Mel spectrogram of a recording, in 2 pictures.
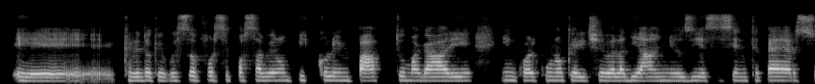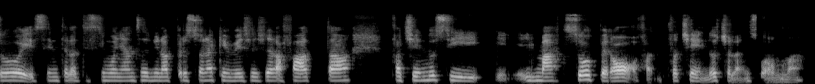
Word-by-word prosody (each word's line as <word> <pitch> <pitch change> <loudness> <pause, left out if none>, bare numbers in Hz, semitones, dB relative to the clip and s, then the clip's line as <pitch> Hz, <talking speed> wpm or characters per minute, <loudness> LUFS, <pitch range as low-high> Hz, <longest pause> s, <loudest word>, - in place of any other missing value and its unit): E - - +2
credo 180 0 0
che 180 0 -3
questo 180 +3 -1
forse 190 0 -5
possa 190 0 -1
avere 180 0 +2
un 180 0 -4
piccolo 190 +1 -4
impatto, 180 0 +1
magari, 180 0 +3 0.3
in 190 0 -6
qualcuno 185 +1 -1
che 180 - -3
riceve 180 +1 +1
la 175 0 +3
diagnosi 175 0 -1
e 175 - -2
si 175 -1 -7
sente 175 +1 -6
perso 180 0 +4
e - - +2
sente 175 +2 -7
la - - -3
testimonianza 175 +2 -5
di 180 - -6
una 175 0 0
persona 180 +1 -2
che 185 - -5
invece 175 0 -4
ce 180 +1 0
l'ha - - +3
fatta, 180 +1 +2 0.4
facendosi 190 -2 0 0.2
i - - -14 0.2
il 180 - -4
mazzo, 175 +5 +3
però, 165 -5 +5
fa - - -9
facendocela, - - -2
insomma. - - -7
180 Hz, 150 wpm, -23 LUFS, 175-185 Hz, 0.4 s, però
